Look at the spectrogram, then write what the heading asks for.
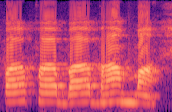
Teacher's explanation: तो इसमें आपके दोनों ओष्ठ का परस्पर जो है टच होता है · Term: स्पर्श व्यंजन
